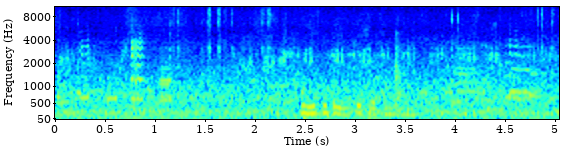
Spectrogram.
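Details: A wintering flock of whooper swans in Korea, at wetlands or riverside, trades loud honking, bugle-like calls in short overlapping bursts while people talk nearby.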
